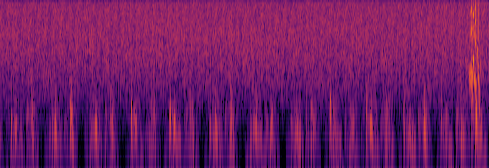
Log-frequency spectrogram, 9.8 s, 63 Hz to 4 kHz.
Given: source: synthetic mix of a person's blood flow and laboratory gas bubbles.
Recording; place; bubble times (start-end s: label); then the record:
Doppler ultrasound of blood flow; precordium
9.36-9.64 s: bubbles
From the record:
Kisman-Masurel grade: 112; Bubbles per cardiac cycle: 1 to 2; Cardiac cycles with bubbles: 1 to 10%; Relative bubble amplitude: moderate (0.250 to 0.450); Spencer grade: 1 (occasional bubble signal discernible with the cardiac motion signal, with majority of cardiac periods free of bubbles); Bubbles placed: anywhere in the cardiac cycle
